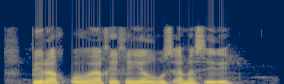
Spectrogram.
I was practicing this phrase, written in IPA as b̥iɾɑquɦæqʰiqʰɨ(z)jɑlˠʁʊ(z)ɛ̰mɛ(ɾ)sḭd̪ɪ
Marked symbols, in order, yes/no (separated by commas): no, yes, no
